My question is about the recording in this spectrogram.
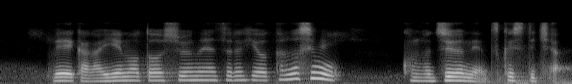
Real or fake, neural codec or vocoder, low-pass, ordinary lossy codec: fake; codec, 24 kHz, 0.9 kbps, WavTokenizer, large speech release; 7.2 kHz; none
